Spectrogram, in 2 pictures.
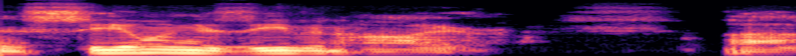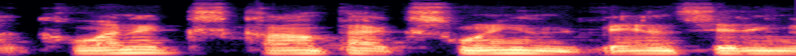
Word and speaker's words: Kelenic: And just to note, yeah, you do pronounce his name Kelenic, not Kelenic, like it looks like. The way it's spelled. It's just Kelenic.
